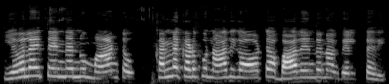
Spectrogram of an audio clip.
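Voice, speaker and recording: A woman's voice: very high voice, fast talker, bright, forceful tone, dry recording, studio quality. A woman playing a resentful village wife and mother who complains sharply. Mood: bitter. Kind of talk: village family drama acting.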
